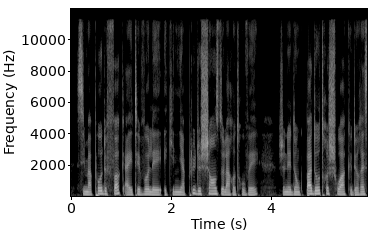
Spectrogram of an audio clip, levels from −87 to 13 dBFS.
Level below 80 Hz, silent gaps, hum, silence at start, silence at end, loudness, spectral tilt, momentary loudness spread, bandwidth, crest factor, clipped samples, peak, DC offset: -40 dBFS; none; none; 0.15 s; 0 s; -24 LUFS; -5 dB/octave; 7 LU; 12 kHz; 18 dB; under 0.1%; -6 dBFS; under 0.1%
